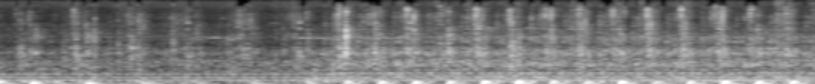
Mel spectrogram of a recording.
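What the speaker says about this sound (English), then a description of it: "So I'm just sewing along that line to get started." A home sewing machine stitches a quilting line at a long stitch length, a quiet, even, rapid mechanical chatter running steadily throughout.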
